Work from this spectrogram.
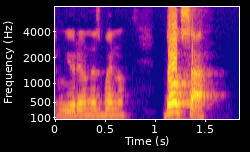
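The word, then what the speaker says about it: δόξα: el Nuevo Testamento y la palabra original se pronuncia Eso sí me perdona mi hebreo porque mi hebreo no es bueno doxa doxa Y eso quiere decir Gloria Cari Claridad majestad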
